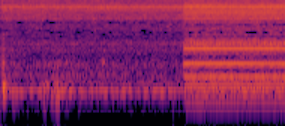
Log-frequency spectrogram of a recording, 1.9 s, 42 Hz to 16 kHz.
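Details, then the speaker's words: Polytron compo with a Bluetooth MP3 module added: quiet hiss, then a steady buzzing hum cuts in and holds while the 1000µF 16V filter capacitor on the supply is disconnected; fitting the capacitor removes the hum. "tersebut bisa hilang kalau kita pasang Elco ini ini adalah elko 1000 mikro farad 16 volt fungsinya sebagai filter tegangan atau penyaring tegangan"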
